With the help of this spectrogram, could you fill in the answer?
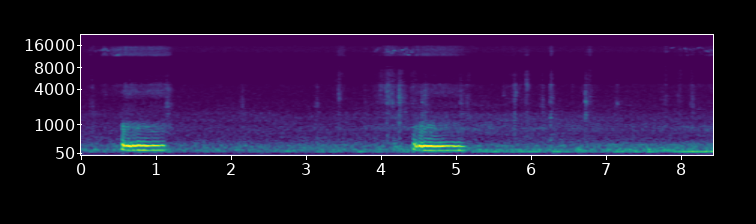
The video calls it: チワワのいびき chihuahua’s snoring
